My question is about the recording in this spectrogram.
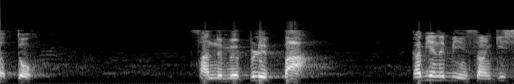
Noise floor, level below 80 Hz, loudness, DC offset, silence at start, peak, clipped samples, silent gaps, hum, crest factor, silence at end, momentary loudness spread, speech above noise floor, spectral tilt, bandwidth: -60 dBFS; -58 dBFS; -13 LUFS; under 0.1%; 0 s; 0 dBFS; 0.2%; none; none; 16 dB; 0 s; 7 LU; 47 dB; -5 dB/octave; 8 kHz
